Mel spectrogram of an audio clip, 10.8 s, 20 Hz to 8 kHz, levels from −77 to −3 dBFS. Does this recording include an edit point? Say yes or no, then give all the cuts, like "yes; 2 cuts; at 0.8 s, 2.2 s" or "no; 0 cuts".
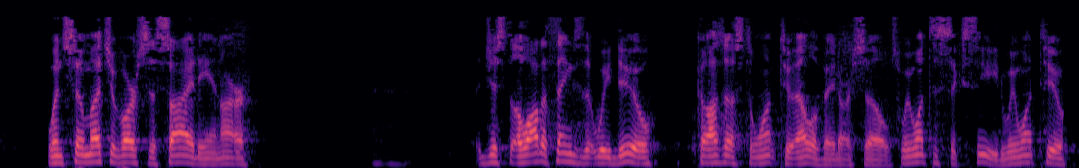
no; 0 cuts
